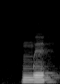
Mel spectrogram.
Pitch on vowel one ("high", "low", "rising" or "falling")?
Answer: high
